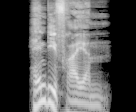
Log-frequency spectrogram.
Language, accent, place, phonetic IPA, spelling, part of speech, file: German, Germany, Berlin, [ˈhɛndiˌfʁaɪ̯əm], handyfreiem, adjective, De-handyfreiem.ogg
- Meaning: strong dative masculine/neuter singular of handyfrei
